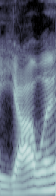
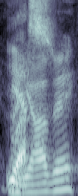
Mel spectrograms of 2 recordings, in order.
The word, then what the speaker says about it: Yahweh: The The correct pronunciation would be Yahweh or Yahveh.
